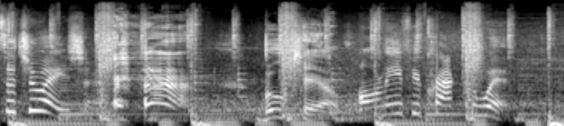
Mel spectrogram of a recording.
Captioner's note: laughing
